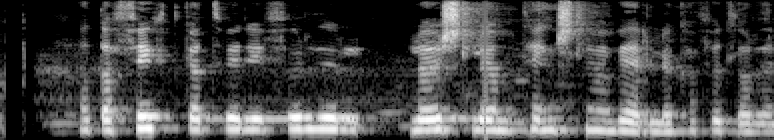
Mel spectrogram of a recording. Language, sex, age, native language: Icelandic, female, 20-29, Icelandic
